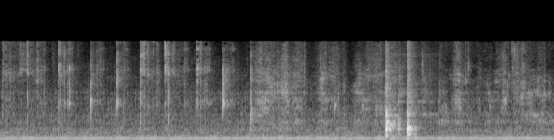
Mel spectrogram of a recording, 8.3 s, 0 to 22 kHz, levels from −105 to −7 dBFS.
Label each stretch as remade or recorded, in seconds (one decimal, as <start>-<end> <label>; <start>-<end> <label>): 0.0-5.9 recorded; 5.9-6.6 remade; 6.6-8.3 recorded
